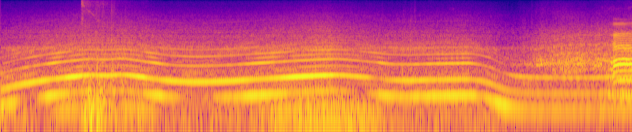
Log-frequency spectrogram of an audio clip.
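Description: In PUBG Mobile, a car engine revs in a loud, sustained drone that rises and falls in pitch as the car drifts. A brief screech comes early and another pitch drop near the end.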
